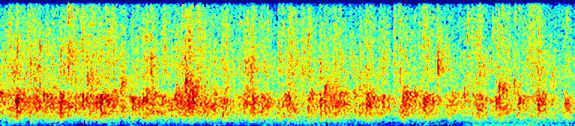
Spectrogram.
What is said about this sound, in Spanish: Un fuerte aplauso para ellas, hombre.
